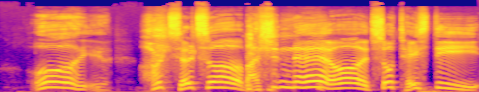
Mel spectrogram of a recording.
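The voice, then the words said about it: Unconvincing put-on Korean accent. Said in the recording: “how about your like Korean accent? ... You definitely sound like somebody who's not Korean doing a Korean accent. ... I'm better at the K-Town accent.”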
